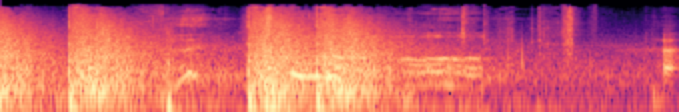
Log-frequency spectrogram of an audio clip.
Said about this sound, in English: I don't know, getting shot at, though!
